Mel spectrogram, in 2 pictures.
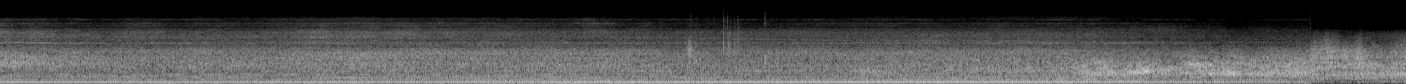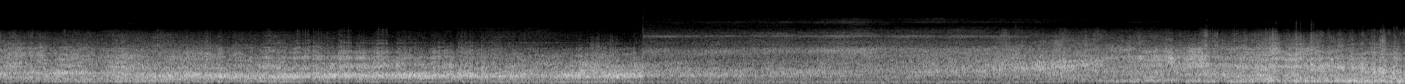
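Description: KC-135 Stratotanker jet engines running on the ground. A steady low hum for the first half gives way, after a cut about 13 seconds in, to a louder rushing engine noise that dips briefly and swells again near the end.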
